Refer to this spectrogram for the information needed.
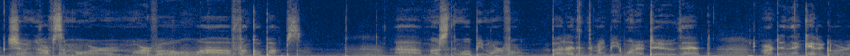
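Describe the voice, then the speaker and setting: A man whispering at a moderate pace, with long, frequent pauses and noticeable background noise. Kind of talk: ASMR collection showcase. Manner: whispering, relaxing.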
